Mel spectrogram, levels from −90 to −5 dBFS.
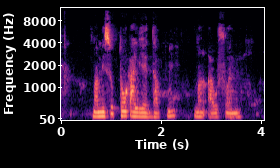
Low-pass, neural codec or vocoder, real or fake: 10.8 kHz; codec, 24 kHz, 0.9 kbps, WavTokenizer, medium speech release version 1; fake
